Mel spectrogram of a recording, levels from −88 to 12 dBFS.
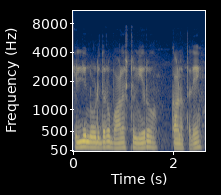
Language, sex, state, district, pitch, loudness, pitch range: Kannada, male, Karnataka, Koppal, 115 Hz, -17 LUFS, 110-120 Hz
